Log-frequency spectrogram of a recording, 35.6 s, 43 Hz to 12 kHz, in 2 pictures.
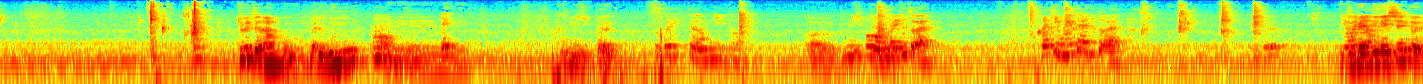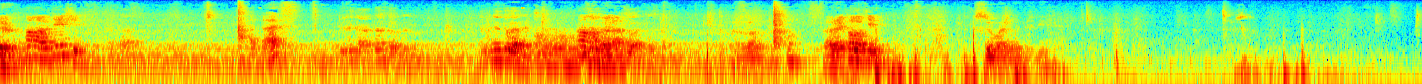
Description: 脚步声 浴缸（水） 2
描述：脚步声水浴缸声音环境自然周围的田野录音 环境foley录音和实验声音设计。
Tag: 脚步 浴缸 声音 周围 现场记录 自然 环境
